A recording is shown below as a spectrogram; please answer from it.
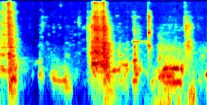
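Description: Silver Giribaz and coloring pigeons coo in short, irregular bursts, close and clear, mixed with a few rustling and scraping noises and pauses of quiet between calls.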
